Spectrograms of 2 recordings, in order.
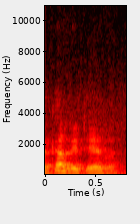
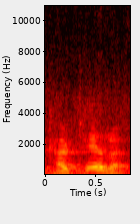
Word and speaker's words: carretera: first struggling with Spanish I often mispronounced this word and accidentally said cartera instead of carreter which means wallet or purse here in Puerto Rico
